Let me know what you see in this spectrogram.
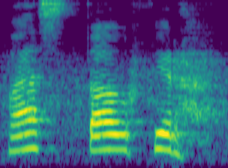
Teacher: Tetap ke mahroj ha besar ini yang ada di tenggorokan bawah ya. Nah, walaupun tidak keras tapi harus dibunyikan vokal huruf h-nya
